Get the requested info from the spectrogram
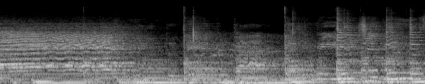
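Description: Live band of voice, bass and guitar: a woman sings a long, wavering held note over steady bass notes. After about a second and a half, short rhythmic chord strokes come in under shorter sung phrases.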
